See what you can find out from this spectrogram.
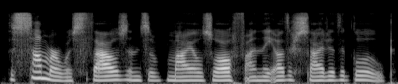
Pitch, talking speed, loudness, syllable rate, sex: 195 Hz, 210 wpm, -18 LUFS, 5.0 syllables/s, female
